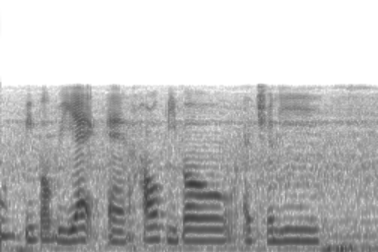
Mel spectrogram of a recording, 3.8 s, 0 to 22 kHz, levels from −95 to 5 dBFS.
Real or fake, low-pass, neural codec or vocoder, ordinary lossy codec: fake; 5.4 kHz; codec, 16 kHz, 16 kbps, FreqCodec, larger model; none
